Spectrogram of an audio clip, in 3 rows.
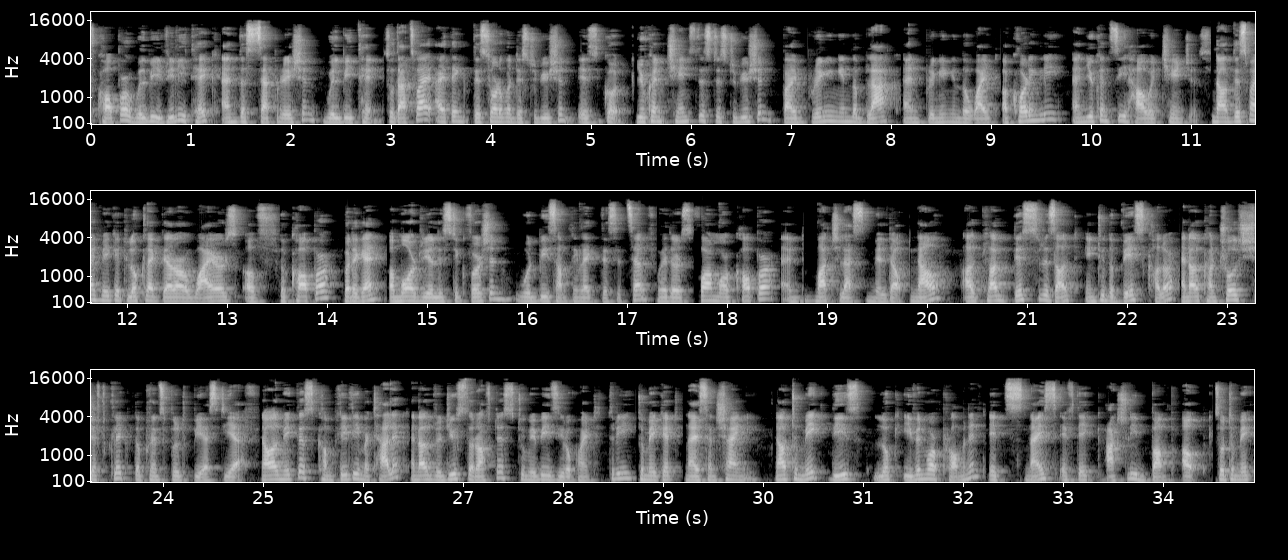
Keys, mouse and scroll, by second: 5.4 middle click, 6.7-8.4 drag, 9.1-12.3 drag, 14.1-14.5 drag, 16.6-18.0 drag, 19.0-20.7 drag, 20.7 middle click, 21.0 click, 22.5 click, 22.6 middle click, 24.1-24.5 ctrl+shift+drag, 25.2-26.3 drag, 26.4-28.7 drag, 29.1 middle click, 34.7 ctrl+middle click.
